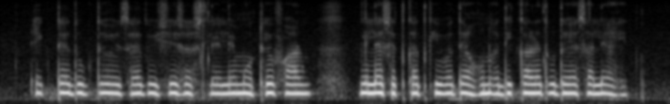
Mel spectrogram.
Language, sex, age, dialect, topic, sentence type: Marathi, female, 31-35, Varhadi, agriculture, statement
